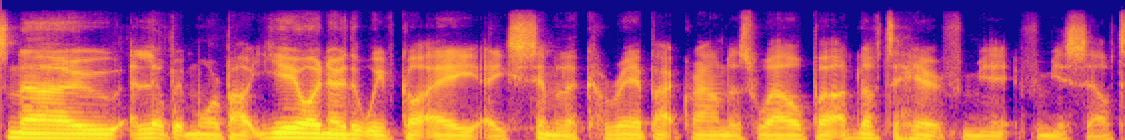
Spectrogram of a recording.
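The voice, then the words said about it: Southwest England accent. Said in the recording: “in England, I'm from the Southwest, which means we all sound like farmers ... This is the farmer England accent?”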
